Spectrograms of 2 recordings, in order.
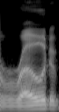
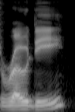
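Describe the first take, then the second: First: The name is said as one syllable. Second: The name is said as two syllables. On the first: "I'm going to go with Road" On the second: "They said it's Rodi"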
